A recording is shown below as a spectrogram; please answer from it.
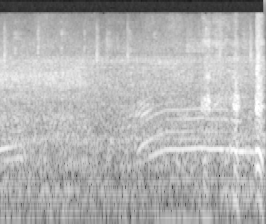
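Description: A person's drawn-out vocal sound that rises in pitch and then holds for about a second, starting about halfway through, over a steady outdoor background noise.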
